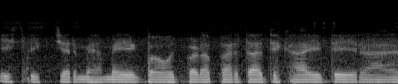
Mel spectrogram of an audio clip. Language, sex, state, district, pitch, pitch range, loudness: Hindi, male, Uttar Pradesh, Hamirpur, 115 Hz, 110-115 Hz, -26 LUFS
